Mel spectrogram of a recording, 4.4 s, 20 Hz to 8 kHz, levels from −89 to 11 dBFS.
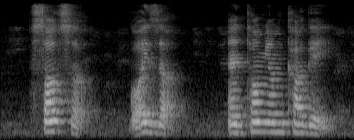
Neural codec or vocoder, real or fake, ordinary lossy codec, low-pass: none; real; none; 7.2 kHz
